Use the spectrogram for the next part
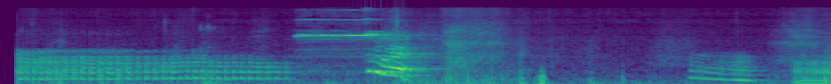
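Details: Puppy throwing a tantrum: a sustained, high-pitched whining howl for about a second and a half, then a sharp squeaky rising-and-falling yelp, a pause, and a shorter descending whine at the end.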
